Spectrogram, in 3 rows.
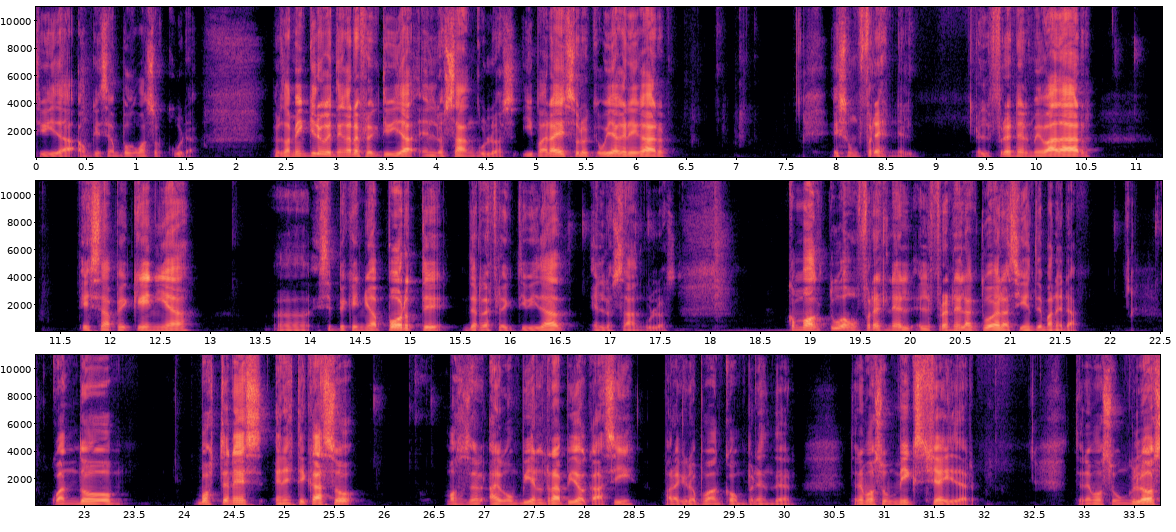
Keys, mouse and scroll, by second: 6.4 click, 7.1 shift+a, 12.3-15.3 drag, 16.2 click, 23.8 KP_1, 26.5 middle click, 27.7 shift+a, 32.1 shift+a.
